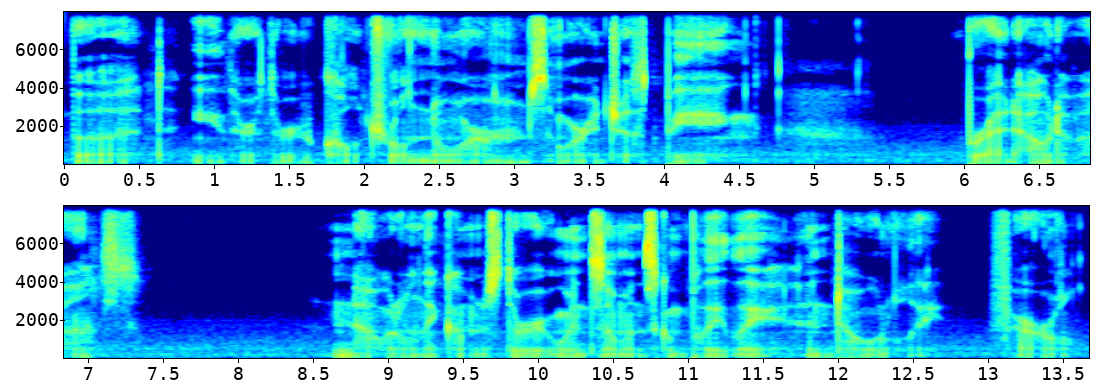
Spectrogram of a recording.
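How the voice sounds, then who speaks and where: Male actor as broody male essence eater, ASMR roleplay, whispered, slow, rumbling rasp, guarded, weary. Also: natural voice. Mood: brooding. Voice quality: raspy, rumbling, breathy low murmur. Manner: brooding, reluctant, slow and terse.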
